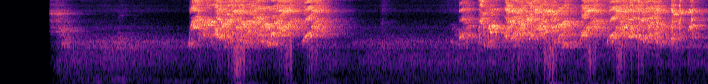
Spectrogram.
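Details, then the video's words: Lovebirds singing during the breeding season: two long bursts of shrill, dense, high-pitched chattering and twittering, separated by a quieter stretch with faint background chirps. "Love birds singing and movements"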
